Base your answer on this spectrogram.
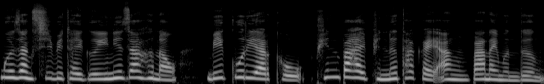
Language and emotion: Bodo, fearful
